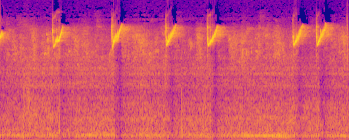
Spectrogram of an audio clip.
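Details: Lure call of a sunbird for bird trapping, a series of six sharp, high, rising whistled notes at uneven intervals, the last two close together, over low steady hum.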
